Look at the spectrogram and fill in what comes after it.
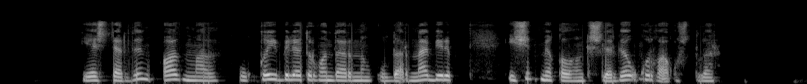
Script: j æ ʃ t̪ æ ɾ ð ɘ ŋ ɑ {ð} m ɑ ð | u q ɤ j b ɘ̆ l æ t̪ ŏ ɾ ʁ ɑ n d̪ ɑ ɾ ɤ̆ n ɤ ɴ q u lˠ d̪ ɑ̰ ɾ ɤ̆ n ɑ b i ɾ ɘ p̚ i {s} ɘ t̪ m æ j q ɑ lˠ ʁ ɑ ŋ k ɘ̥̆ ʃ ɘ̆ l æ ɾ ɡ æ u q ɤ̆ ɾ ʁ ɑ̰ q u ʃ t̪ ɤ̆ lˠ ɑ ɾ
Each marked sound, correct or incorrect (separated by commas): correct, incorrect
